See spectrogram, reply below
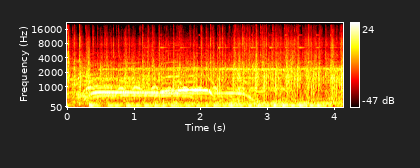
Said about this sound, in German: Wir haben ein Thema, das ist ganz sicher ein Arbeitskräftemangel. Würdet ihr das unterstreichen, dann bitte ich einmal um Applaus.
